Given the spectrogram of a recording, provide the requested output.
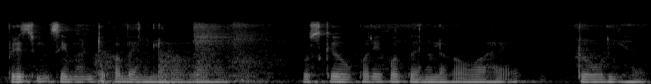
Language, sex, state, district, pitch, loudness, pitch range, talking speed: Hindi, male, Uttar Pradesh, Jalaun, 115 Hz, -38 LUFS, 115-120 Hz, 155 wpm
